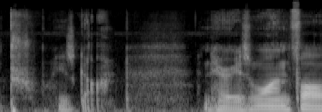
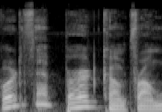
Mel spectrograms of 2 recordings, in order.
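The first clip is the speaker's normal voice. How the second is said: puzzled Ron; 10 semitones higher, 3 dB louder than usual. Retold or imitated. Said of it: "he's like".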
